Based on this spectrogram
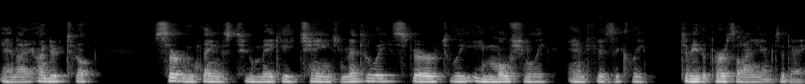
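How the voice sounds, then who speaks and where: A man with an American accent speaks in a flat monotone at medium pitch. His voice is somewhat breathy, with a dark, mellow tone. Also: moderate pace. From Alaska, US. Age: 60s. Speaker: keynote speaker and author in recovery. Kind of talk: interview testimony.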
